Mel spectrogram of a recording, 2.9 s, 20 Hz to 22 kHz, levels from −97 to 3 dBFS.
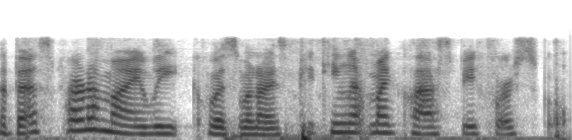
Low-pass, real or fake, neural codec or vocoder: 7.2 kHz; fake; codec, 24 kHz, 3 kbps, HILCodec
